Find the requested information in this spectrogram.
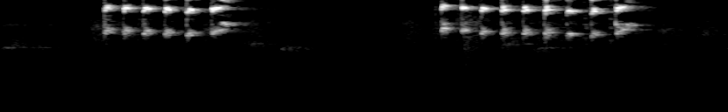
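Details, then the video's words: Exotic-style lovebird of the Mastersn line in ngekek chatter: two clipped bursts of rapid, high, rattling buzzy chirps about a second each, separated by a pause of about a second, in quiet surroundings. "suara love bird mastersn gaya exotic"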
